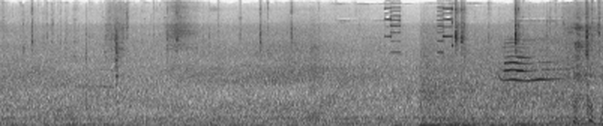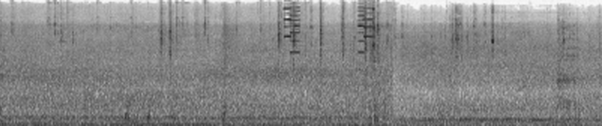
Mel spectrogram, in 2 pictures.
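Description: A cat meowing once, about seven seconds in, over steady low street and wind rumble from the moving bicycle, with a few sharp clicks.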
